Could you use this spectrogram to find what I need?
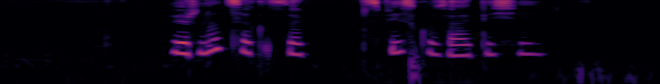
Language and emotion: Russian, neutral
